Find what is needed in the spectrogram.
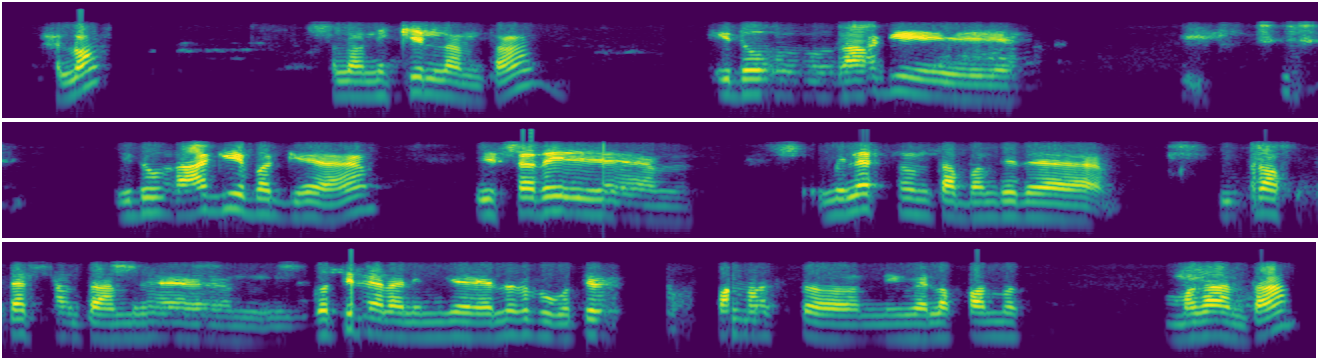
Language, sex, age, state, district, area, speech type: Kannada, male, 18-30, Karnataka, Kolar, rural, conversation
